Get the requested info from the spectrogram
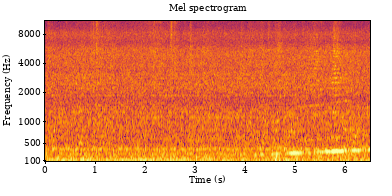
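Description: Hankyu electric train pulling away from a station, heard from inside the carriage: a steady low hum, and from about four and a half seconds in the traction motors' whine rising slowly in pitch as the train accelerates.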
